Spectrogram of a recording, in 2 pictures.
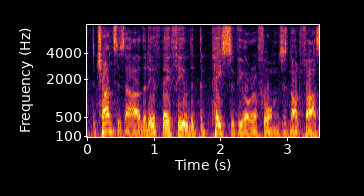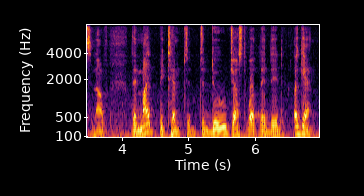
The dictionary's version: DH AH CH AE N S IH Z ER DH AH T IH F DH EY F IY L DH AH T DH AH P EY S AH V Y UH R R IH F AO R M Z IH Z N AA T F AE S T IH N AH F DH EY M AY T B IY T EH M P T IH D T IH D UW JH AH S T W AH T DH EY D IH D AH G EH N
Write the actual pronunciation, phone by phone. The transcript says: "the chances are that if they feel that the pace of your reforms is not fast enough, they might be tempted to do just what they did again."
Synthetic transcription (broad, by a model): DH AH CH AE N S IH Z ER DH AH T IH F DH EY F IY L DH AH T DH AH P EY S AH V Y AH R R IH F AO R M Z IH Z N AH T F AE S T IH N AH F DH EY M AY T B IY T EH M P T IH D T IH D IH JH AH S T W AH T DH EY D IH D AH G EH N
